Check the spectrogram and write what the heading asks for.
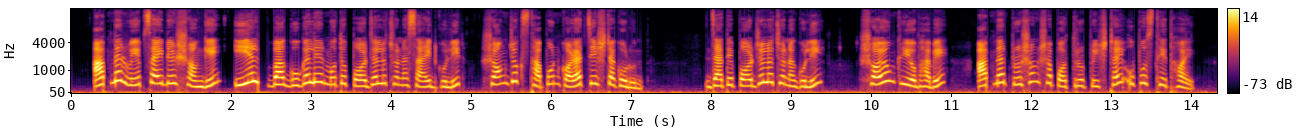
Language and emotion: Bengali, neutral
